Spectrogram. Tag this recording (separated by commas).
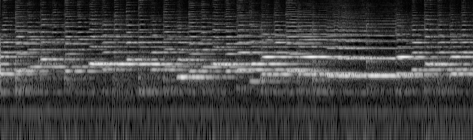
Musical instrument, Music, Violin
